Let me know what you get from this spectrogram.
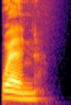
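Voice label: "when", British English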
